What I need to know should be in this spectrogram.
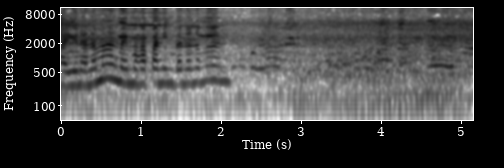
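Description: A crowd of men and women talk and call out outdoors.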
